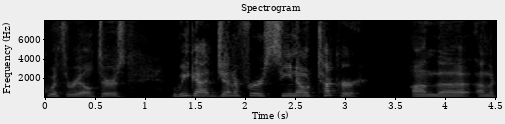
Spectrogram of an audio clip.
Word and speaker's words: Seeno: We got Jennifer Seeno Tucker on the call. Did I pronounce everything right there?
